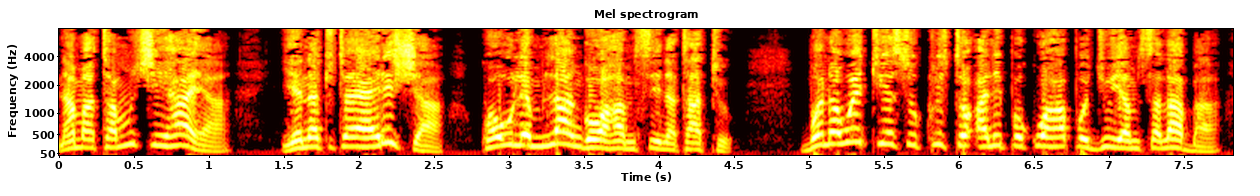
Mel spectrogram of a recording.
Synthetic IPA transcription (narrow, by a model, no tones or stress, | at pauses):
namatam̩ʃihaja̰ | janatutajaɾiʃa̰ | kwaulɛm̩laŋɡɔwaham̩sininatatṵ | ɓwanawɛtujɛsukɾistɔʔalipɔkuwahapɔʄuːjam̩salaɓa̰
